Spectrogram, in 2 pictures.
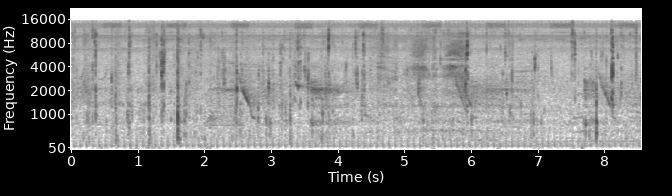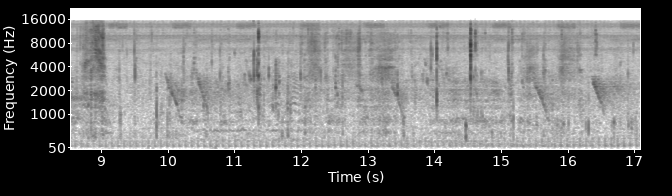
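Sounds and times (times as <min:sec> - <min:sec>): sharp mouth clicks: 0:00.0 - 0:17.0
wet chewing and lip-smacking: 0:00.0 - 0:17.0.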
